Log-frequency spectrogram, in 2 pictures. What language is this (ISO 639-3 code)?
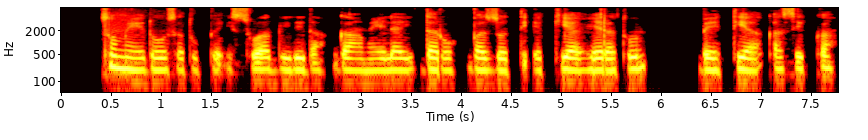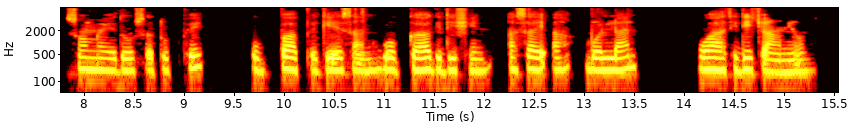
wal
